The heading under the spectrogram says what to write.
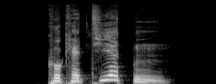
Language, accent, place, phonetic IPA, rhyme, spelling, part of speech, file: German, Germany, Berlin, [kokɛˈtiːɐ̯tn̩], -iːɐ̯tn̩, kokettierten, verb, De-kokettierten.ogg
- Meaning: inflection of kokettieren: 1. first/third-person plural preterite 2. first/third-person plural subjunctive II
